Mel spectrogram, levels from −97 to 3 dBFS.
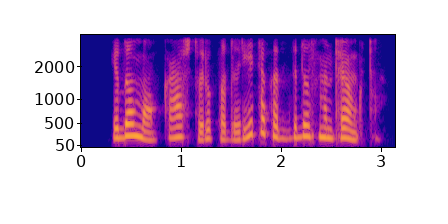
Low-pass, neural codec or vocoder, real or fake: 3.6 kHz; codec, 16 kHz, 2 kbps, FreqCodec, larger model; fake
